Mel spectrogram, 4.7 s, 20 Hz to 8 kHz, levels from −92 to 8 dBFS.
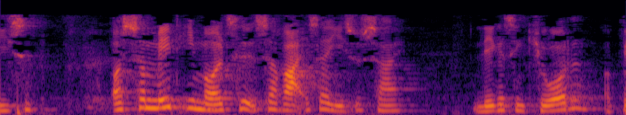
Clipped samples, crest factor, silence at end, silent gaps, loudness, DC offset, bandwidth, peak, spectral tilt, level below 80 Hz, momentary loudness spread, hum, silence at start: under 0.1%; 20 dB; 0 s; none; -29 LUFS; under 0.1%; 5.6 kHz; -8 dBFS; -10 dB/octave; -60 dBFS; 11 LU; none; 0 s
